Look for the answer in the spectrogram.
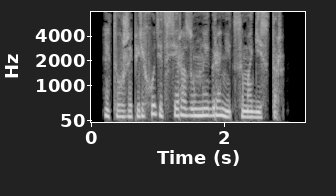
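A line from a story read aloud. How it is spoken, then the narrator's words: Hissed, frowning female assistant. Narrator (Russian): прошипела ассистентка нахмурившись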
